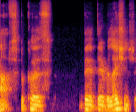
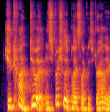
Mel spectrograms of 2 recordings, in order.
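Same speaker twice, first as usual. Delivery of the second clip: normal talking voice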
